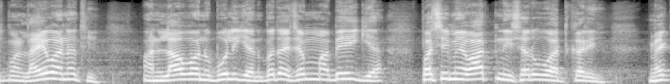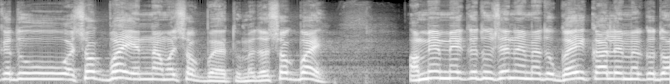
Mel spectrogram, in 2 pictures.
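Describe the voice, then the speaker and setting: A man's voice: sits high, a bit bright. A man telling folk jokes, rambling through stories and acting out each quoted voice. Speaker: stand-up comedian. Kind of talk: Gujarati folk comedy storytelling.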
